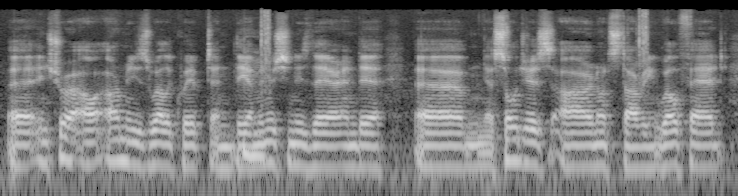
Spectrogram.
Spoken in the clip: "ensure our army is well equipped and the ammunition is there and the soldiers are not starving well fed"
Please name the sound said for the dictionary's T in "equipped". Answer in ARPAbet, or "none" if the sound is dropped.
T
